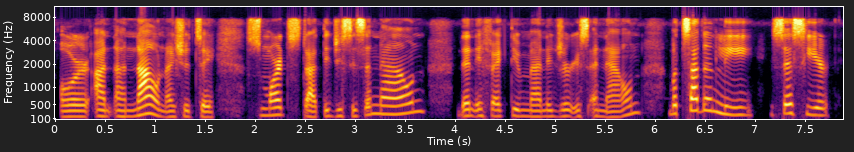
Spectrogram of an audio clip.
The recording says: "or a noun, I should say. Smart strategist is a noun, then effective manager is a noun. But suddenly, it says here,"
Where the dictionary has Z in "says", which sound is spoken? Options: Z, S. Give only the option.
S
